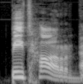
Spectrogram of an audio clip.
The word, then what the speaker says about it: Beathard: Is his name CJ Beathard? – Well, he's Chris. That's just a guess. Beathard. You didn't know that's how you actually pronounce it? – I didn't know that.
